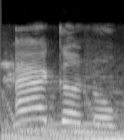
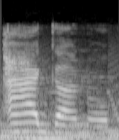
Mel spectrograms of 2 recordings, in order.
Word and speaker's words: agonal: of the problems with breathing it's called Aon agonal breathing that's how it's pronounced mom agonal breathing okay well so there were like real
